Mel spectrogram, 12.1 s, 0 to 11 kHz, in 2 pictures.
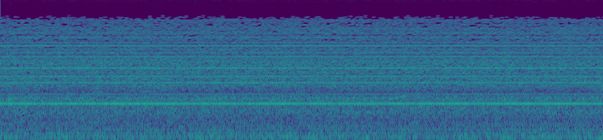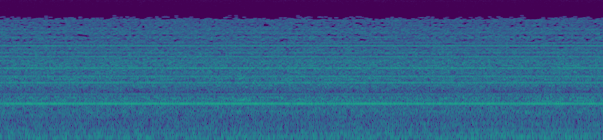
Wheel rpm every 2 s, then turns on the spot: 0, 0, 0, 0, 0, 0.
none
